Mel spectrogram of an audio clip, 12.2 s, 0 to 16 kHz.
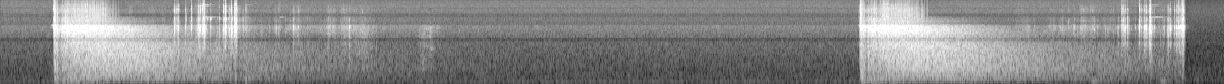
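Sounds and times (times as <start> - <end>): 
lever-action rifle gunshots fired outdoors: 0.5 - 4.2, 8.6 - 11.9
quick clicks: 1.6 - 4.4, 10.2 - 11.9.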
